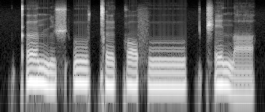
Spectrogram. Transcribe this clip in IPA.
kʼ əː˦ n y˨ ʃ ʔ uː˦ ǀ ɘ˦ k ɔ˦ f uː˦ | t͡ʃʼ e˦ n a˩

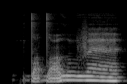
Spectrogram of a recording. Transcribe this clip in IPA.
dˤ ṵ dˤ ḭ ðˤ u v æ

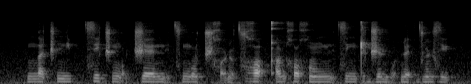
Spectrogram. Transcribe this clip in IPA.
n a t͡ʃ n i p t͡s e t͡ʃ ŋ ɔ̰ t͡ʃ ɛ n̪ ḛ t͡s ŋ o t͡ʃ χ ɔ̰ ɳ ɔ̰ t͡s ʁ ɔ ʔ qʼ a ɳ χ u χ ũ ŋ n ḛ t͡s e ŋ ʈ ɪ d͡ʒ ɛ ɳ b ɔ̰ ʔ ɳ ɛ ʔ d͡z ɔ̃ ɳ z ɪ

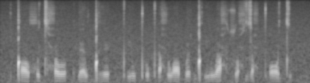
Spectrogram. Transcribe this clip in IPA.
ǃ ɒ˨ χʷ ɪ˦ tʲ ħ ʊ˦ | ɗ ɛ˨ w ɡ͡ǃ ɪ˦ | pʼ i˦ w pʼ ʊ˦ pʼ ɪ˨ ħ w ɒ˦˨ ɓ ə˦ ǃʼ i˨˦ w ɜ˦ ħ sʷ ʌ˨ ħ zʲ ʊ˨ ħ pʼ ɔ˨˦ tʲ

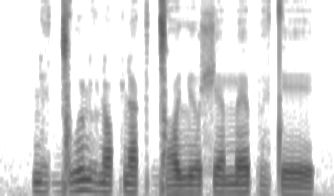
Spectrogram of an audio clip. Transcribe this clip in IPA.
ɳ ɛ̤ ɡ͡ǀ u ɳ o̤ ɳ ɒ k ɳ a k ɡ͡ǀ ɒ lʲ ɔ ʃ ɛ m ɛ p ɛ̤ t e

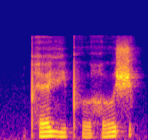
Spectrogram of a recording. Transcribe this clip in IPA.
pʰ ɛ vʲ e pʰ ɤ h ɤ ʃ

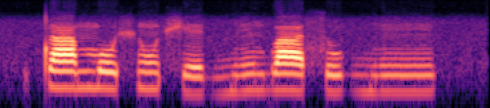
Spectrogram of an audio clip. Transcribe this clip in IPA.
t a˦ m o˦˨ ʃ ũ˧ ʃ e˨ ɡ͡b ĩ˨˦ b a˦˨ s u˨˦ ɡ͡b ĩ˧

